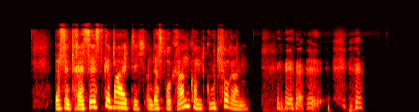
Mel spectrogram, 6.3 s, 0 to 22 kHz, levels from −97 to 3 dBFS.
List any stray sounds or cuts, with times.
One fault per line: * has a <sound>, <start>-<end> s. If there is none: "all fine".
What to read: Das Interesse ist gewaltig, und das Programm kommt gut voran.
* has a laugh, 3.9-5.5 s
